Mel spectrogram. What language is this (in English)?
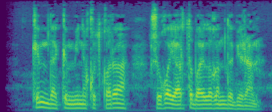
Bashkir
